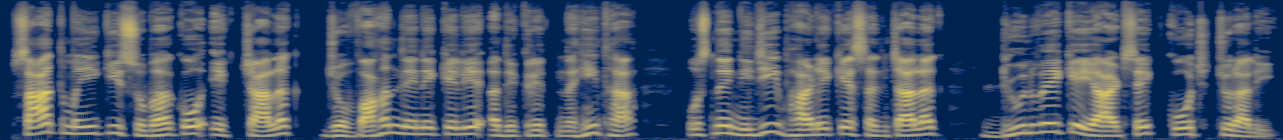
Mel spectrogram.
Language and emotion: Hindi, neutral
